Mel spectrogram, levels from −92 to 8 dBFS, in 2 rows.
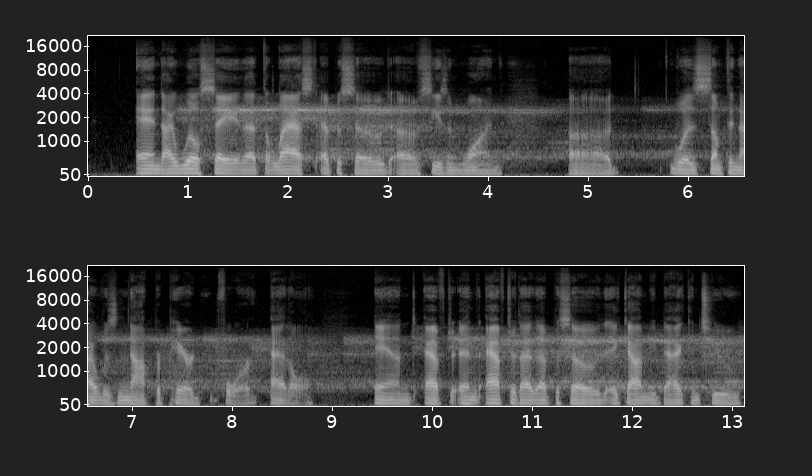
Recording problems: echo of what is said; strong; throughout; 360 ms later, 9 dB below the speech

